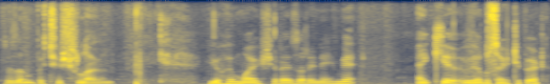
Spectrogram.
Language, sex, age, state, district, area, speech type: Kashmiri, male, 30-45, Jammu and Kashmir, Shopian, urban, spontaneous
